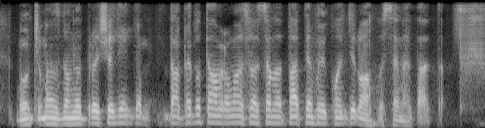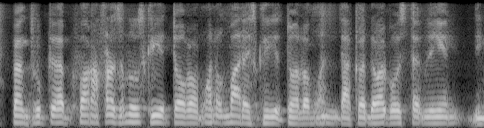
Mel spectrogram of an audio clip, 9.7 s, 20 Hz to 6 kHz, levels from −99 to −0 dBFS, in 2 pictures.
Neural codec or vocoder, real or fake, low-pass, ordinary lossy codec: codec, 16 kHz, 1 kbps, FreqCodec, larger model; fake; 5.4 kHz; none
